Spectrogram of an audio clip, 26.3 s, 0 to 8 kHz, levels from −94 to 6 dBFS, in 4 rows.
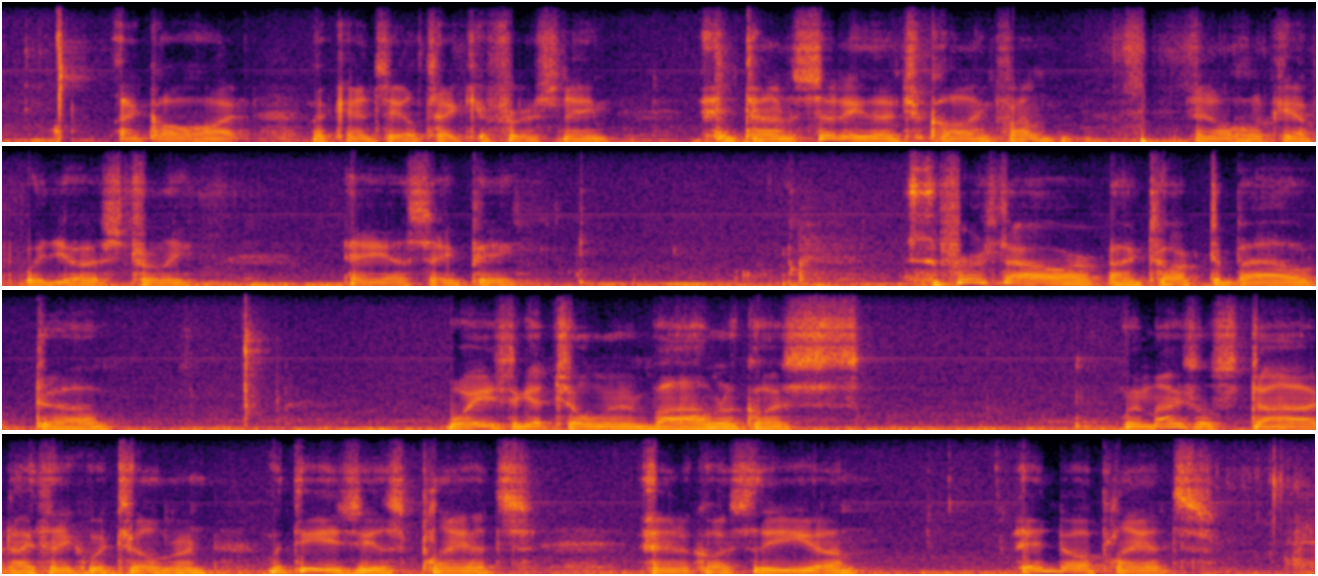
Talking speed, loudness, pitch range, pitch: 135 wpm, -18 LUFS, 110-130 Hz, 120 Hz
